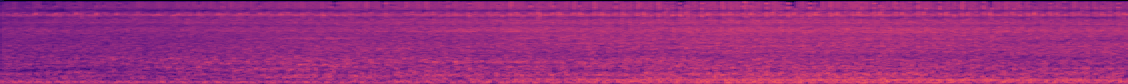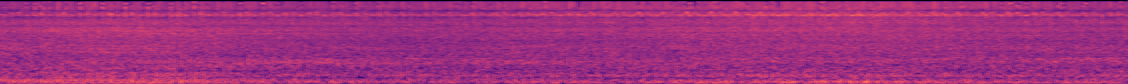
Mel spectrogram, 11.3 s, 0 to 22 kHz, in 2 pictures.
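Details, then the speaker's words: 2013 RAM 1500 5.7 HEMI V8 after cam and lifter rebuild, idling smooth steady low rumble with no ticking after replacing damaged pushrods and rocker arms from improper installation; fixed, running good. "Alright guys, it sounds good now. Here it is, guys. It's all cleaned up, and as you can see, it's running good."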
